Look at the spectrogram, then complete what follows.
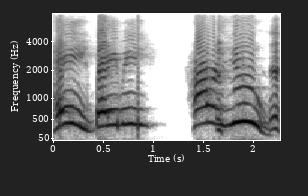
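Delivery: very high-pitched, very loud, drawn-out voice. Showing how your dad greeted people with his distinct voice, imitate his real high-pitched voice. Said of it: "The real high pitched voice".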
